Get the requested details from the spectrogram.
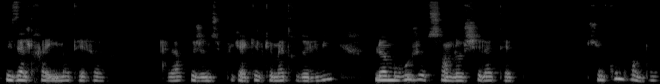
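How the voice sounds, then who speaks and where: A woman giving a dramatic first-person thriller reading in a tense, hushed delivery. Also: medium pitch, breathy edge. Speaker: reader.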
